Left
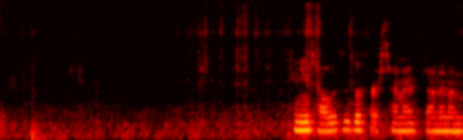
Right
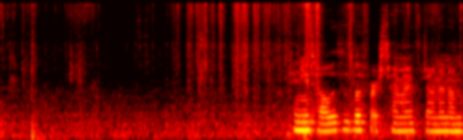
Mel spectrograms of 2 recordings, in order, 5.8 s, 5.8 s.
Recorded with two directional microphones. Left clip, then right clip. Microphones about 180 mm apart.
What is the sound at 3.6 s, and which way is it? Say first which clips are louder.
Speech: right 6 dB; 35° right (ahead or behind).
